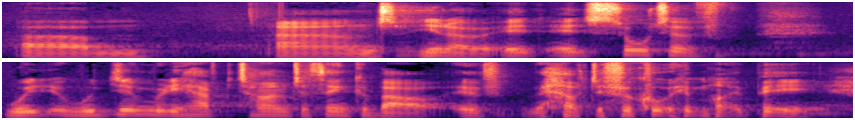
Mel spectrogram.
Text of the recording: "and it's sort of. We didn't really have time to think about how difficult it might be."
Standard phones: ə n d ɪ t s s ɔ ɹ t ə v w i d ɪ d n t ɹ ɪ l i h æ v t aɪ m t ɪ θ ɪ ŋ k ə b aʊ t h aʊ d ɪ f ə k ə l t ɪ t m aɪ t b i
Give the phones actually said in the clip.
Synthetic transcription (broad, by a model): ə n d ɪ t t s ɔ ɹ t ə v w i d ɪ d n t ɹ ɪ l i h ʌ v t aɪ m t ɪ θ ɪ ŋ k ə b aʊ t h aʊ d ɪ f ə k ə l t ɪ t m aɪ t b i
